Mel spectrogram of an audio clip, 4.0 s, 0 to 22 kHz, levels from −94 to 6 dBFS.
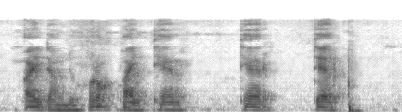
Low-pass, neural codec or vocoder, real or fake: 10.8 kHz; codec, 24 kHz, 3.1 kbps, DualCodec; fake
